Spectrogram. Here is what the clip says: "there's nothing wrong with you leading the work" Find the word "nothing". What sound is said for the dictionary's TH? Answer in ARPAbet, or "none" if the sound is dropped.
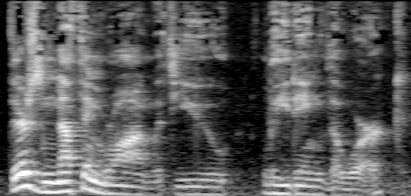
TH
